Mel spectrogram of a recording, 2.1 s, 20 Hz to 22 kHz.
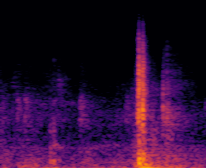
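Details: BMW X5 E70 (LCI, 2011+) glove box after replacing the blown 10 A fuse number 2, which blew while swapping the glove box bulb for an LED: quiet click then a sharp latch pop as the box drops open at the button press; normal release.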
